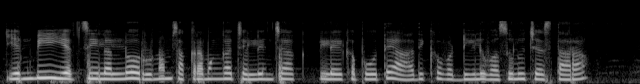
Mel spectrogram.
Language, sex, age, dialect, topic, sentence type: Telugu, female, 41-45, Central/Coastal, banking, question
